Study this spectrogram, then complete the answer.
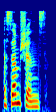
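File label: "assumptions", British English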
